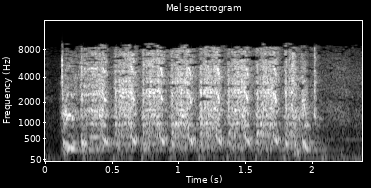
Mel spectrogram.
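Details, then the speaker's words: MVP 49cc Chinese scooter that never started after being left out in rain: starter spins the engine at a steady pulse for about two seconds but it never fires; fuel not reaching the carburettor through the petcock, later traced to a rotten vacuum hose. "I left it out here one night and it rained and it never started since."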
